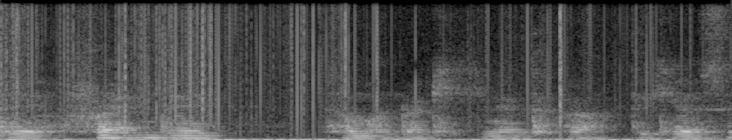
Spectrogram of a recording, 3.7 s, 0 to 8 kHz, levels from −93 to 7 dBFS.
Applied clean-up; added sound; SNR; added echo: none; Crackle; 0 dB; reverberation time 0.3 s.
